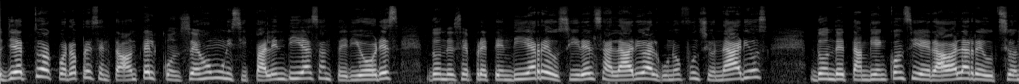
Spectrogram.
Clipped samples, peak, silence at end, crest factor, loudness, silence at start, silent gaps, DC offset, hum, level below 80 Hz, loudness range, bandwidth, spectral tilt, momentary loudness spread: under 0.1%; -2 dBFS; 0 s; 18 dB; -19 LUFS; 0 s; none; under 0.1%; none; -64 dBFS; 2 LU; 16 kHz; -4.5 dB/octave; 9 LU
